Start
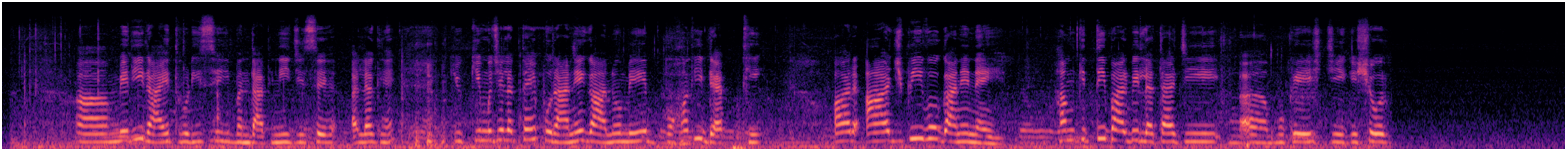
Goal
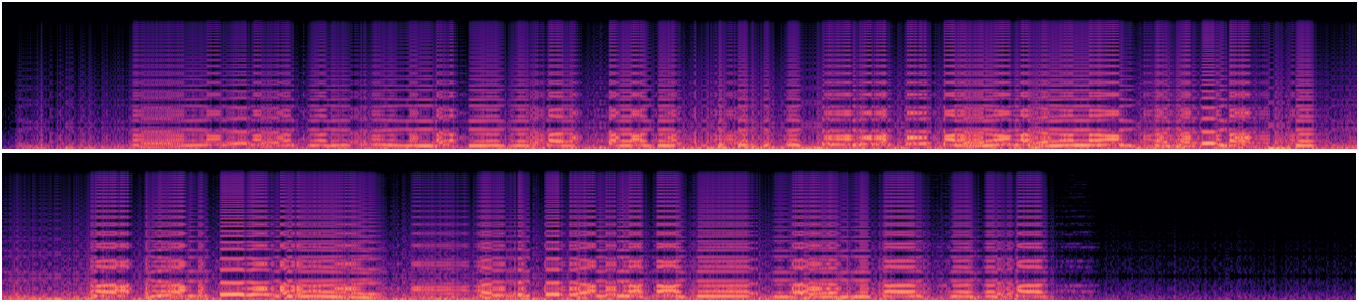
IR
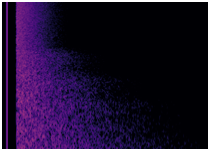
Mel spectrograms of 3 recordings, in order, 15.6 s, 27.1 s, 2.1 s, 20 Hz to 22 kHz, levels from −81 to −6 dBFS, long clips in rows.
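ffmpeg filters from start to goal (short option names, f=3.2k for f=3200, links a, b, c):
-filter_complex "[0:a]acrusher=samples=38:mix=1:aa=0.000001,asplit=2[a][b];[1:a]atrim=start_sample=2205,afade=t=out:st=0.25:d=0.01,atrim=end_sample=11466,adelay=137[c];[b][c]afir=irnorm=-1:irlink=0,volume=-28.5dB[d];[a][d]amix=inputs=2:normalize=0,alimiter=level_in=0.5dB:limit=-24dB:level=0:latency=1:release=15,volume=-0.5dB,dynaudnorm=f=840:g=7:m=5.5dB,asetrate=25442,aresample=44100"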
